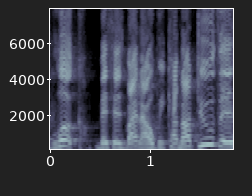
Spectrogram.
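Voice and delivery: put-on Filipino accent, high and loud. Imagining a future nurse who is a little mean: put-on Filipino accent. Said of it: "that's very racist".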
